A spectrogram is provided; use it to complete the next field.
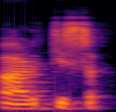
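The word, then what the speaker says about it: артист: पर इसको जैसे पढ़ते हैं तो ये जो स की साउंड होती है वो कम हो जाती है। तो आर्टिस्ट, आर्टिस्ट, आर्टिस्ट।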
